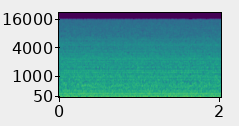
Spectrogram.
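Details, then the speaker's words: Nordmende 3004C radio during AM broadcast band alignment, volume full, meter connected at the detector diode: low steady buzzy hum under the audio, constant pitch and level; hum suspected from the meter, not confirmed. "there Corsica the volume rate up full the hum is probably being introduced by the meter Franklin it's probably where that's coming from kind of the buzzy huh"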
